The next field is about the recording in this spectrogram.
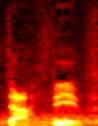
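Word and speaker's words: Dafydd: Spencer, that it's actually pronounced Dafiv in Welsh.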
